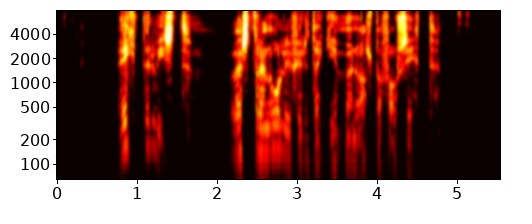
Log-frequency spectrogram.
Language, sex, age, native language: Icelandic, male, 40-49, Icelandic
